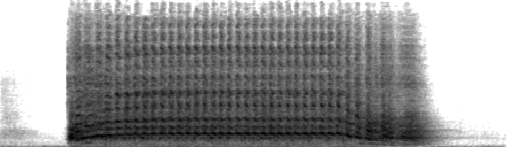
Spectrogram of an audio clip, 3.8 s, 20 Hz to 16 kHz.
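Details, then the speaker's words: 1974 Honda CB350F, plugs out, carbs off, starter test: fast, even cranking about four pulses a second with no dragging or slowing. Starter spins the engine properly. "Good news. Cranks the engine over. Doesn't crank it over slow. So, that's a good sign because, you know, I had to have the plugs out."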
